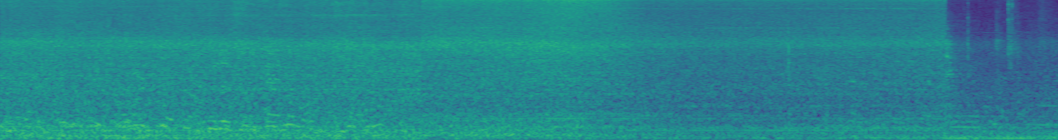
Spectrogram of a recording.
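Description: A jet engine roars steadily nearby.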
